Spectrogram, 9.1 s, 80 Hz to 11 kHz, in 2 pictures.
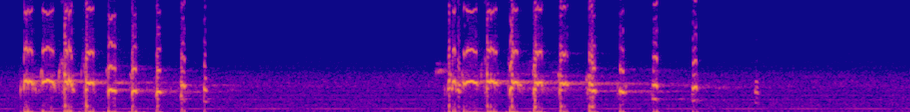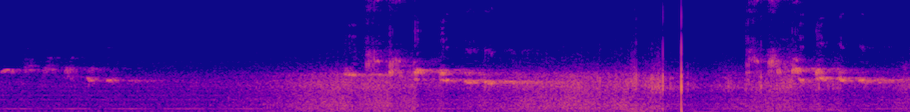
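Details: Wild Bald Eagles at a Decorah nest in winter, 16 February 2024, calling during a brood shift change as the female leaves the eggs and the male answers off camera. Two bursts of rapid, high, piping chatter notes that descend, then rushing background noise.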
